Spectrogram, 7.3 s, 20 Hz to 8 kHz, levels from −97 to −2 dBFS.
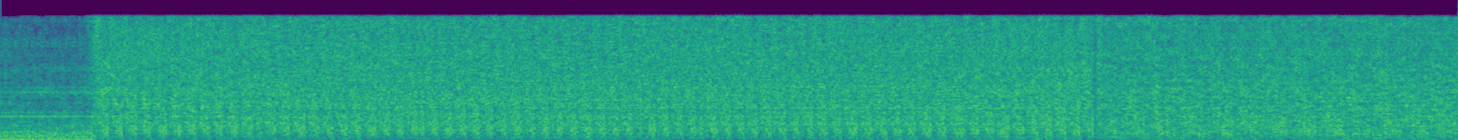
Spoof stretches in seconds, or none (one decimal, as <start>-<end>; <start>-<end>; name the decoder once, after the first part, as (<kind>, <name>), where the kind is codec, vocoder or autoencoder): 0.0-1.3 (vocoder, WaveNeXt); 4.8-7.3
